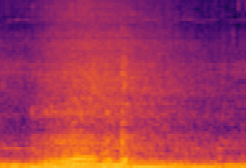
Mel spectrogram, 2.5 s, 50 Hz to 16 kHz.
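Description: Close, loud Honda Civic FL5 engine in Sport Plus rises in a quick rev and drops back, with a short crackling pop from the exhaust as the revs fall, over a steady idle rumble.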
